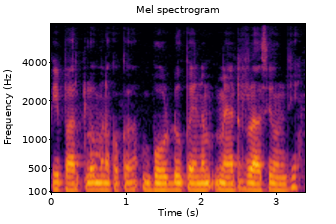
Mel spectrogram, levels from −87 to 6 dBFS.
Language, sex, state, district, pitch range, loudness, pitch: Telugu, male, Telangana, Hyderabad, 115-125 Hz, -15 LUFS, 120 Hz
